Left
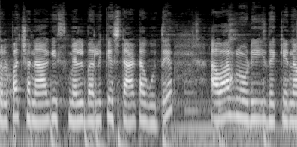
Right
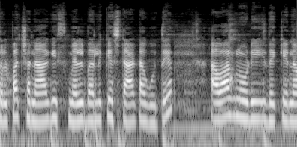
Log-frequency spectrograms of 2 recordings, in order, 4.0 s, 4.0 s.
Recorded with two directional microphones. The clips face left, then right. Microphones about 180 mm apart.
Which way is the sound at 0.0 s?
50° right (ahead or behind).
